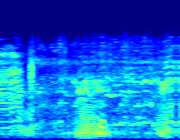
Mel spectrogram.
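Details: Pigs in the farm animal area of Cotswold Wildlife Park and Gardens, Burford, Oxfordshire, UK, visited at Christmas; a brief low grunting sound blends with people chatting nearby.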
